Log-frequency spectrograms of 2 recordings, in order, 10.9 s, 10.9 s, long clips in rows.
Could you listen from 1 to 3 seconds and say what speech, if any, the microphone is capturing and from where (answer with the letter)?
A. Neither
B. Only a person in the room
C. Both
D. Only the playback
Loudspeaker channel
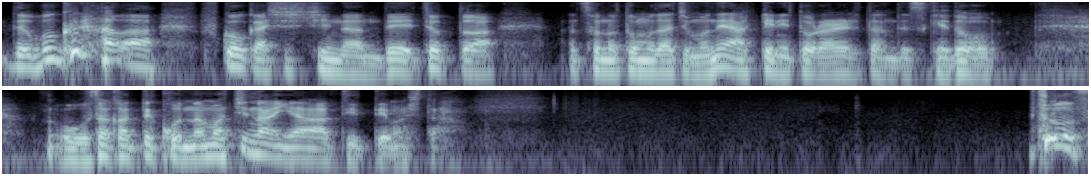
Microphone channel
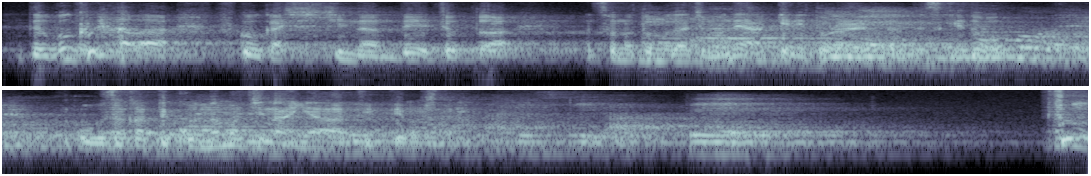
D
